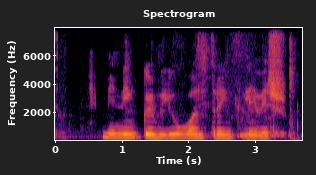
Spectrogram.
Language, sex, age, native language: Icelandic, female, 10, Icelandic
